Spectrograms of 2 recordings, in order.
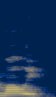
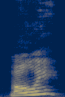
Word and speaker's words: moly: here how to prounce is it holy Moly Moly not not Molly molum like I have no idea it is Moly Moly okay good to know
